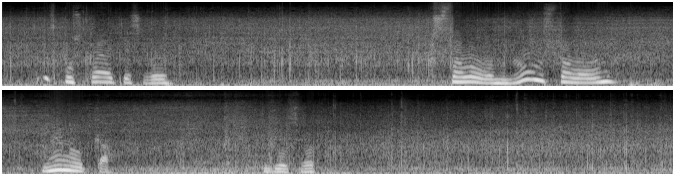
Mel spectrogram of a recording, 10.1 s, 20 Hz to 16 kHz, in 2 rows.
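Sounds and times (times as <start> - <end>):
cars on a wet street: 0.0 - 10.0
rain on an umbrella: 0.0 - 10.0.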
